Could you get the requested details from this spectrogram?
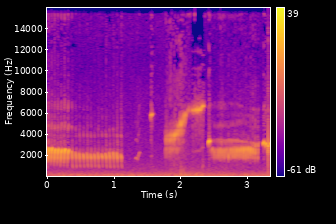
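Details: Canary lesson song for young canaries: a fast pulsed trill, a sharp chip, a rising buzzy glide climbing high, then a rapid lower rolling trill ending on a louder burst.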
